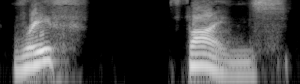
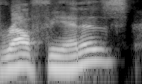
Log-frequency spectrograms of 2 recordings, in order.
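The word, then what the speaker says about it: Ralph Fiennes: Last episode we featured uh Rafe Fines um the actor. And I I mispronounced his name every time I said his name.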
